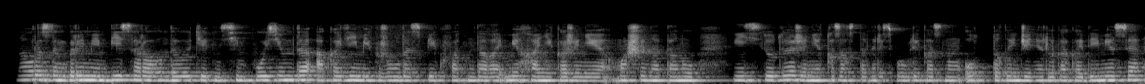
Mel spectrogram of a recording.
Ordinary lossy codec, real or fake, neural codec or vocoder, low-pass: none; real; none; 7.2 kHz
